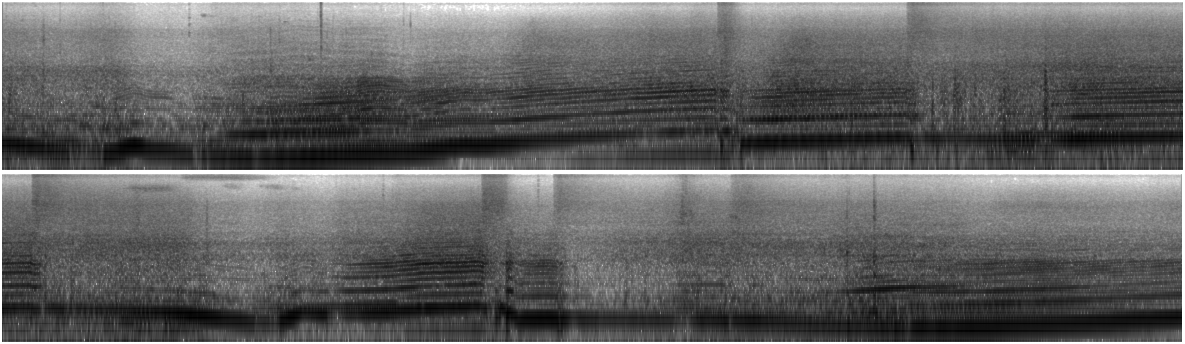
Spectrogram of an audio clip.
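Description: Car engine heard from inside the cabin, rising and falling in pitch over and over as the car speeds up and slows down, with several sudden jumps in pitch.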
